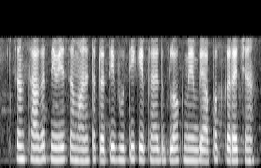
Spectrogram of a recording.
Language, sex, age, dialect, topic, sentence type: Maithili, female, 41-45, Eastern / Thethi, banking, statement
